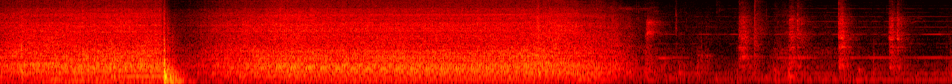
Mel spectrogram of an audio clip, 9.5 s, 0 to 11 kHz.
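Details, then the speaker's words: 2011 VW Golf 1.6 TDI diesel just after oil and filter change, started and left ticking over unrevved: steady diesel clatter at even idle, no knocks or rattles, oil pressure light out; normal healthy idle. "I'm just gonna fire it up make sure the oil pressure light goes out and that sounds pretty good"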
